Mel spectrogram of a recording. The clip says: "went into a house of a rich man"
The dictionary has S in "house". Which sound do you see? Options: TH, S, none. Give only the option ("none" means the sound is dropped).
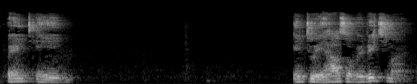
S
